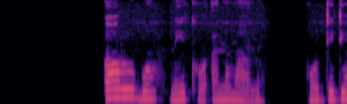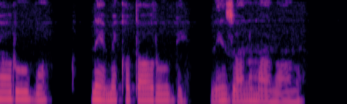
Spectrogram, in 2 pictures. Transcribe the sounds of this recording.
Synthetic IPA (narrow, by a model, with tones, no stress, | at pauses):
ɔ˦ɾʊ˦ɡ͡bo˦ne˦kʰo˨ʔa˦nʊ˦ma˨nʊ˨ | bʊ˨di˦dɪ˦ɔ˦ɾʊ˦ɡ͡bo˦ | ne˨me˦kɔ˦tɔ˦ɾʊ˦bi˨ | ne˨˦zo˨a˦nʊ˦ma˨nʊ˨ɔ˦nʊ˦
